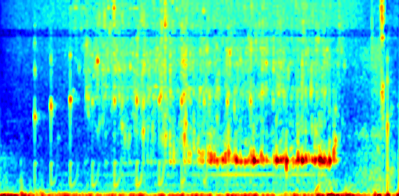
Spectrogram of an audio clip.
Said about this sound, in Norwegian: For den skal vi smake på nå, og da skal jeg helle oppi glasset.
